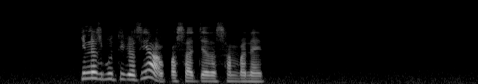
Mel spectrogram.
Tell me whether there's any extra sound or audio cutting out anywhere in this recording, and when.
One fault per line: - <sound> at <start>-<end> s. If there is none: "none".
none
